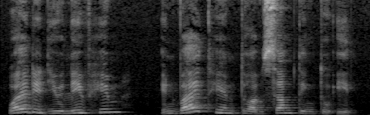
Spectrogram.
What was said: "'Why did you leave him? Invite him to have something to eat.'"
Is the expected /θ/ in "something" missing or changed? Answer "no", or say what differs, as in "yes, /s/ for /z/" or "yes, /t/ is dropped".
yes, /t/ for /θ/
